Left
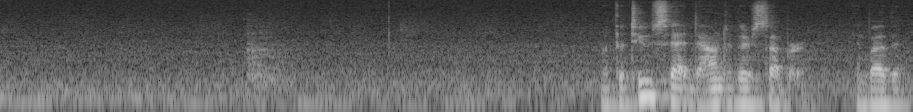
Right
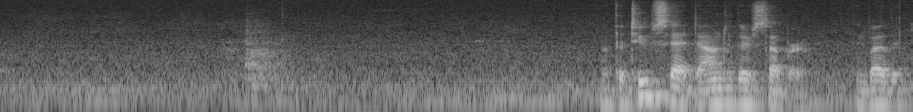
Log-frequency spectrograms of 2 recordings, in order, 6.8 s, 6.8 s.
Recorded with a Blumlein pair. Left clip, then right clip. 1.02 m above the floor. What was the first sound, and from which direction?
An explosion, 35° right.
